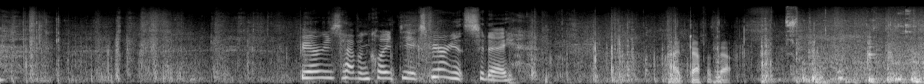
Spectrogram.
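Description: Sled runners scrape and hiss over snow.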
